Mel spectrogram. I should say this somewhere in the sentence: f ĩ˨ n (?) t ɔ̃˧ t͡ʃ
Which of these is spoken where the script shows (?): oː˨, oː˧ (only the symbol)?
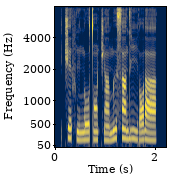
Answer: oː˧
